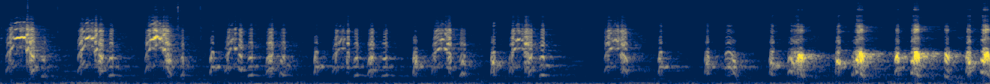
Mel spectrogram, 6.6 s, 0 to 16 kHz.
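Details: Hunting chukar partridge, June 18, 2023, calling in irregular harsh cackling notes of varying loudness, then settling into a steadier, faster rhythm of chuk-chuk notes in the final seconds; indoors with no other sounds.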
